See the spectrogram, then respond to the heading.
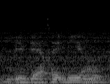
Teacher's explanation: Oh man, it'd be so cool if Bibleridian was pronounced with a nasal vowel at the end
